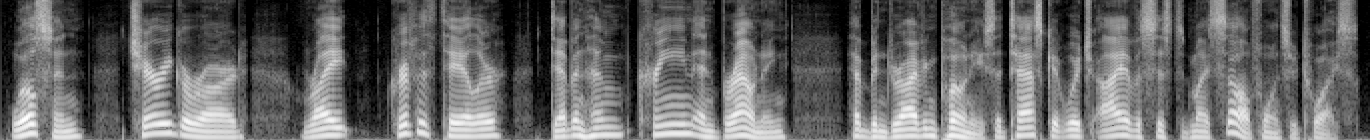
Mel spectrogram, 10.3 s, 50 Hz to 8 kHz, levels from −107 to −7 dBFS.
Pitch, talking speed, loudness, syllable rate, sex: 140 Hz, 145 wpm, -19 LUFS, 4.8 syllables/s, male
